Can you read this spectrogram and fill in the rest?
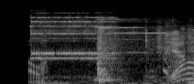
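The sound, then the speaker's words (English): A telephone rings on the Farah and Farah phone line of a Jacksonville radio show on 1010XL and 92.5 FM, with a loud, sustained, bright bell tone that starts abruptly and carries on steadily, and a voice begins speaking over it near the end. “Another interview on the Farah and Farah phone line, brought to you by the accident attorneys at Farah and Farah.”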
